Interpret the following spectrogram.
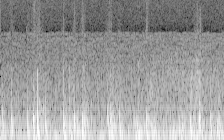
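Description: Horses galloping, their hooves beating in a rapid, uneven drumming.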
